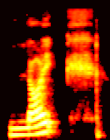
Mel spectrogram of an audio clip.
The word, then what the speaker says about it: like: So we have like with a long I and a quiet E.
